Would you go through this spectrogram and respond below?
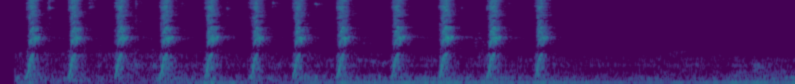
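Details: Squirrel calling: a quick series of eleven harsh, clicking chucks, about four per second, that stops abruptly and leaves a faint background hum.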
